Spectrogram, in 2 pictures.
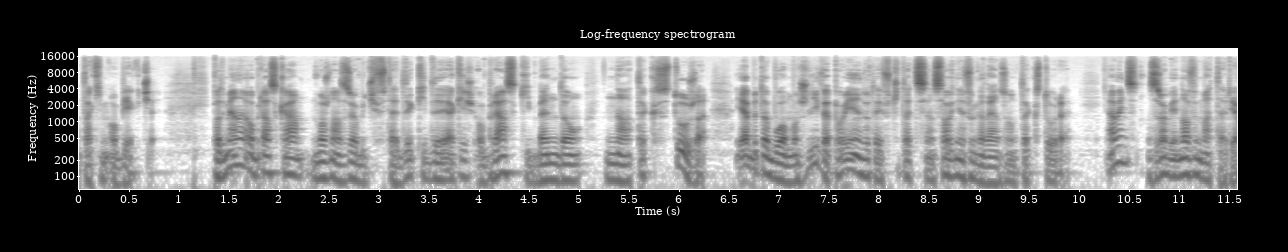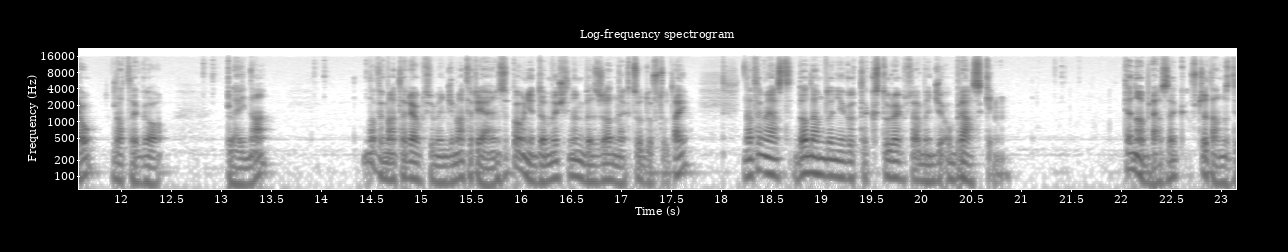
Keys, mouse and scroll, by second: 1.7-5.9 middle drag, 8.9-10.7 middle drag, 10.9-12.5 middle drag, 12.7-16.1 drag, 18.3-22.0 drag, 22.4 middle click, 22.4-23.1 scroll up 1, 23.1 click.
